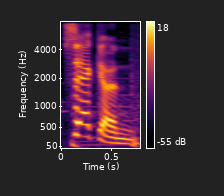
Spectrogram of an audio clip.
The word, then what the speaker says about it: second: vamos relembrar como dizer second. Vamos começar dizendo sé como na palavra sétimo. E por último, a gente diz c. Vocês acabaram de falar second.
